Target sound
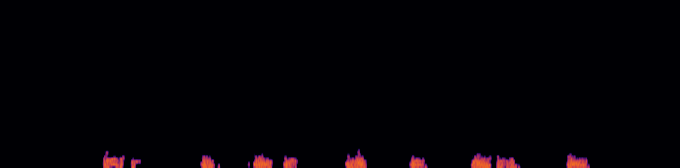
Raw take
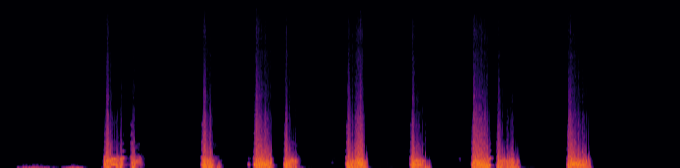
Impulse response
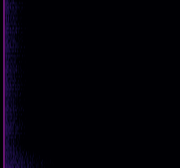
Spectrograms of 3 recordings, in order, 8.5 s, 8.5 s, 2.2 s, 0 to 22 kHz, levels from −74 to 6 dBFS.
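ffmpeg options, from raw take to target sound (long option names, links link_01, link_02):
-filter_complex "[0:a]highpass=frequency=160:width=0.5412,highpass=frequency=160:width=1.3066,afftfilt=real='re*gte(hypot(re,im),0.251)':imag='im*gte(hypot(re,im),0.251)':win_size=1024:overlap=0.75,asplit=2[link_01][link_02];[link_02]acompressor=threshold=-33dB:ratio=6,volume=0dB[link_03];[link_01][link_03]amix=inputs=2:normalize=0,volume=-4.5dB"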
